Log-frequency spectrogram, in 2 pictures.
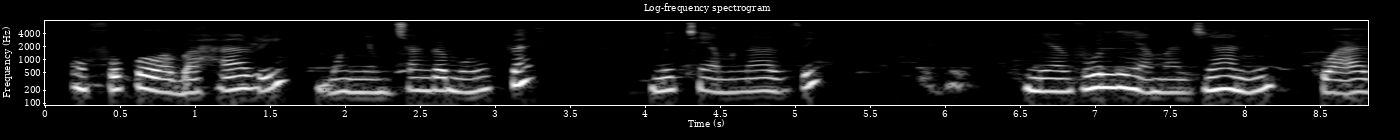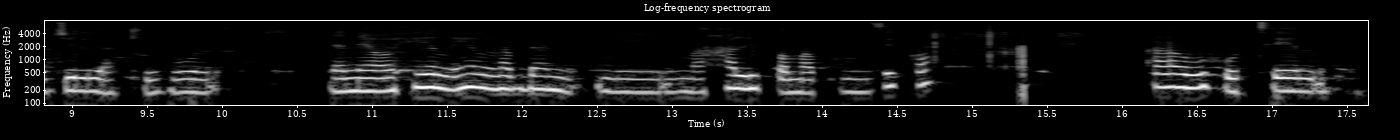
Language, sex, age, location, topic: Swahili, female, 18-24, Mombasa, government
